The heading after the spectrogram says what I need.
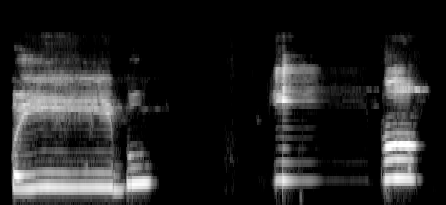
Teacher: because there is a ya madya here, we would prolong the qaf for 2 seconds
